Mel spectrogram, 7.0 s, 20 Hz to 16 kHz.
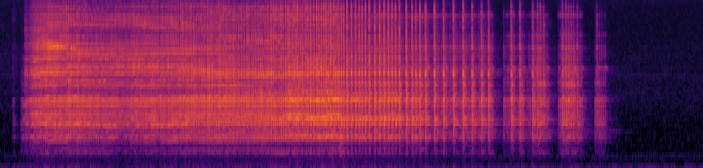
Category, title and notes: Instrument samples > String
Bowing broken violin string 3
uncomfortable, creepy, beatup, strings, horror, bow, violin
